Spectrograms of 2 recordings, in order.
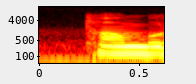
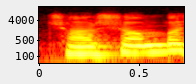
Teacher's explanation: B sesi kendinden önce gelen N sesini M'ye dönüştürerek tambur olmuştur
